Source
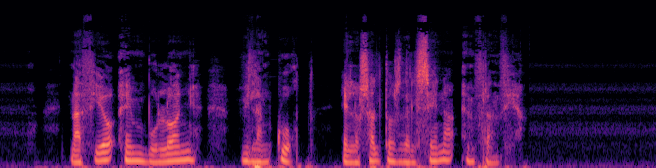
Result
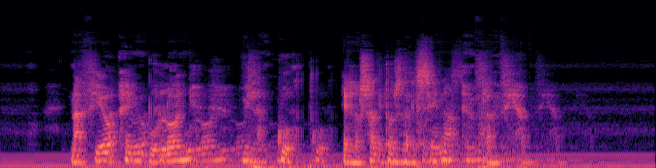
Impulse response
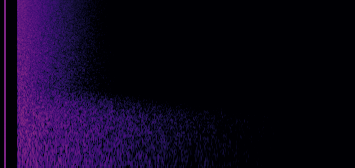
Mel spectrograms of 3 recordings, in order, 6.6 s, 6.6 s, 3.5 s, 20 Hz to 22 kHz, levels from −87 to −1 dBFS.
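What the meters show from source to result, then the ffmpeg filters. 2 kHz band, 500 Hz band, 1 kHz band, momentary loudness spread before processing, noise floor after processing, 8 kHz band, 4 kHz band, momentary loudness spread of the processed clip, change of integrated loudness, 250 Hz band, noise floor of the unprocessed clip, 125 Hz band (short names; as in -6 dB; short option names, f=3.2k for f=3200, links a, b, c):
+1.0 dB, +0.5 dB, 0.0 dB, 11 LU, -42 dBFS, -11.5 dB, -3.0 dB, 18 LU, -1.0 dB, +1.5 dB, -61 dBFS, 0.0 dB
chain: -filter_complex "[0:a]flanger=delay=16.5:depth=3.4:speed=0.95,acompressor=threshold=-30dB:ratio=3,asplit=2[a][b];[b]adelay=47,volume=-9dB[c];[a][c]amix=inputs=2:normalize=0,aeval=exprs='val(0)+0.00447*(sin(2*PI*50*n/s)+sin(2*PI*2*50*n/s)/2+sin(2*PI*3*50*n/s)/3+sin(2*PI*4*50*n/s)/4+sin(2*PI*5*50*n/s)/5)':c=same,asplit=2[d][e];[e]adelay=344,lowpass=f=1k:p=1,volume=-7.5dB,asplit=2[f][g];[g]adelay=344,lowpass=f=1k:p=1,volume=0.4,asplit=2[h][i];[i]adelay=344,lowpass=f=1k:p=1,volume=0.4,asplit=2[j][k];[k]adelay=344,lowpass=f=1k:p=1,volume=0.4,asplit=2[l][m];[m]adelay=344,lowpass=f=1k:p=1,volume=0.4[n];[f][h][j][l][n]amix=inputs=5:normalize=0[o];[d][o]amix=inputs=2:normalize=0,acrossover=split=4300[p][q];[q]acompressor=threshold=-58dB:ratio=4:attack=1:release=60[r];[p][r]amix=inputs=2:normalize=0,volume=6.5dB"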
